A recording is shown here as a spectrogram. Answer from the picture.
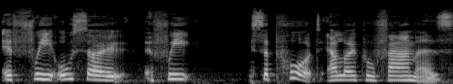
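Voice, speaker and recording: A woman speaks with a New Zealand accent and fairly even intonation. The recording is very clean, with a silent background. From Dunedin, New Zealand. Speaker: community garden coordinator. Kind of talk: radio interview.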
